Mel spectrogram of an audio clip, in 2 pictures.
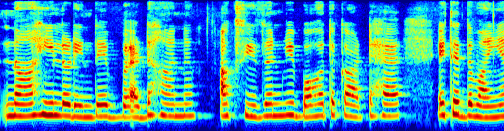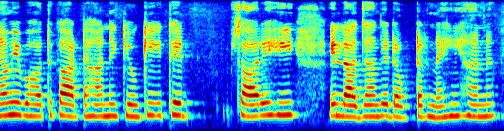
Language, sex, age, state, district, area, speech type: Punjabi, female, 18-30, Punjab, Tarn Taran, rural, spontaneous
